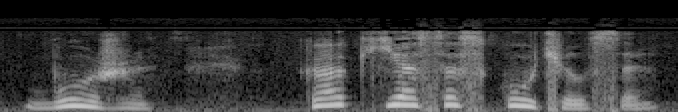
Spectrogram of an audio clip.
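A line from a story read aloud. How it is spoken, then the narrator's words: Whisper. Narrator (Russian): он прошептал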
